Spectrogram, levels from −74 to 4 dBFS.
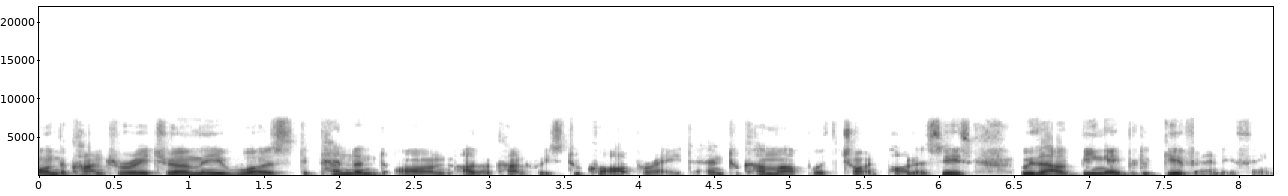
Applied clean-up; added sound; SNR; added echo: none; none; none; none.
